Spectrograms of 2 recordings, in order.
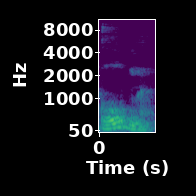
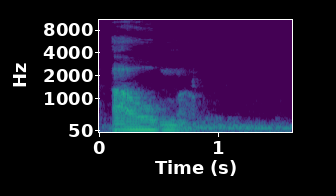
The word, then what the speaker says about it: Aum: de la bouche humaine, qui se prononce d'ailleurs pas Om, mais A-O-M, A-O-M, Aum.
